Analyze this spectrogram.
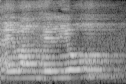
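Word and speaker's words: εὐαγγέλιον: palabra evangelio viene de una palabra griega que se pronuncia evangelión, y literalmente quiere decir buen mensaje o buenas nuevas. Y sabemos por la Escritura que Pablo utilizó este término evangelión para referirse al Evangelio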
